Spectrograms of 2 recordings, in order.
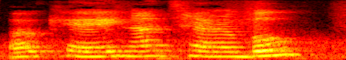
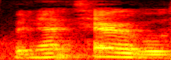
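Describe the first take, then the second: First: "not terrible" stretched slowly as she checks the result; drawn-out grudging verdict. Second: Said in the usual way. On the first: Real, not acted. Weighing up her hair in the mirror, slow and grudging. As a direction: let "terrible" hang with a doubtful upward lilt. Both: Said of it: "Not great, but not terrible".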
